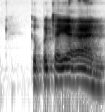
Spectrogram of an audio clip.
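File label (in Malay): "kepercayaan", Malay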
